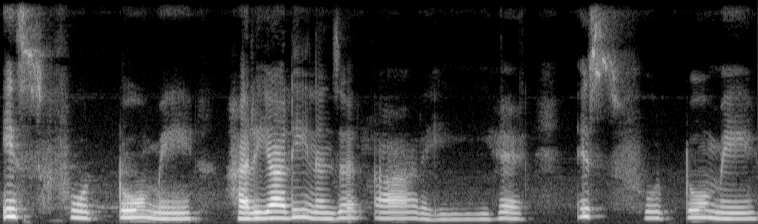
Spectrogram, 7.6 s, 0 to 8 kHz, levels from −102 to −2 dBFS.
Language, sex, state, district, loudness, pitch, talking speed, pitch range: Hindi, female, Madhya Pradesh, Umaria, -20 LUFS, 215 Hz, 85 wpm, 205-245 Hz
